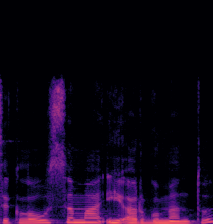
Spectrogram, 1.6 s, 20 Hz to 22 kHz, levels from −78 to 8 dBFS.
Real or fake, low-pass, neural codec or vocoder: real; 14.4 kHz; none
